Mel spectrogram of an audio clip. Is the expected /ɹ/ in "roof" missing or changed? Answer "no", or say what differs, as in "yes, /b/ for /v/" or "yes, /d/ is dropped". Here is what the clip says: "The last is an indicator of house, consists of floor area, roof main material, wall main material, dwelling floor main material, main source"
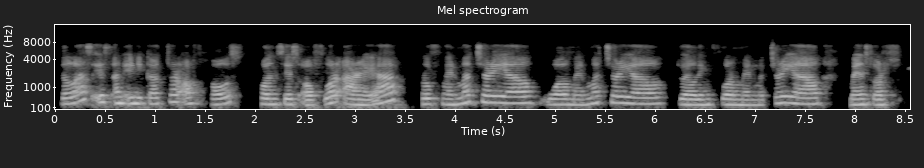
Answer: no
